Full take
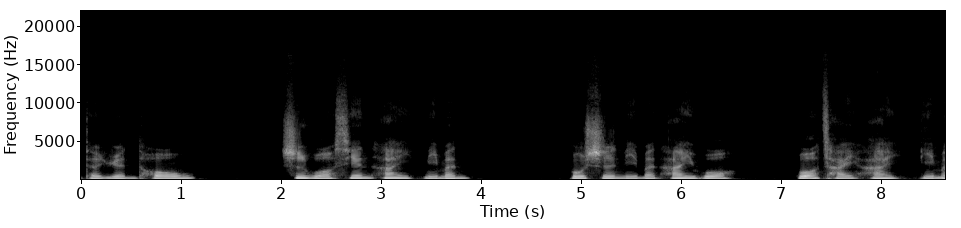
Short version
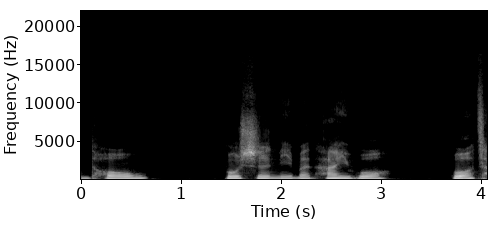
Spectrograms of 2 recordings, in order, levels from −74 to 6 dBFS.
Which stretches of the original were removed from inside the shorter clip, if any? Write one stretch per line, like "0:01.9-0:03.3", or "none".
0:01.7-0:04.7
